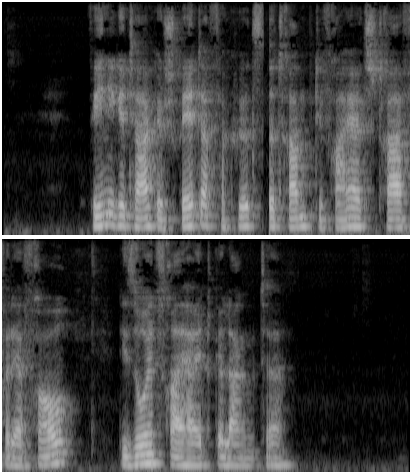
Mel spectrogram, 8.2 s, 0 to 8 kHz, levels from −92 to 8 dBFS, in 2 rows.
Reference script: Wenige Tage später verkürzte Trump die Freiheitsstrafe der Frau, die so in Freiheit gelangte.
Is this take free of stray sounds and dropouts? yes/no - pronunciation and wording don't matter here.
no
